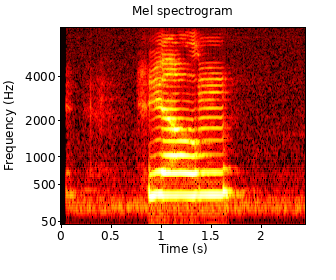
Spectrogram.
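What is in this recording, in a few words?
"yi1sheng1", Mandarin Chinese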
